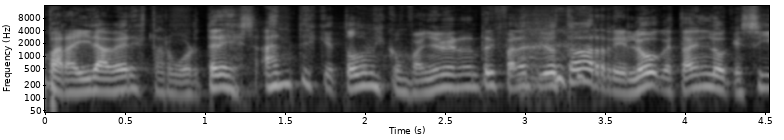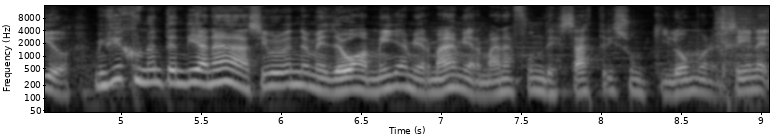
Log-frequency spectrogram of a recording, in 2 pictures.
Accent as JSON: {"language": "Spanish", "town": "San Rafael", "region": "Mendoza", "country": "Argentina", "tie": "born or raised there", "said": "yo soy de San Rafael, Mendoza, y allá los tenemos un solo cine."}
